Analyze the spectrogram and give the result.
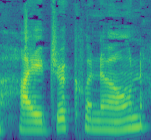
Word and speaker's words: hydroquinone: So I use some face cream that might have some hydroquinone.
